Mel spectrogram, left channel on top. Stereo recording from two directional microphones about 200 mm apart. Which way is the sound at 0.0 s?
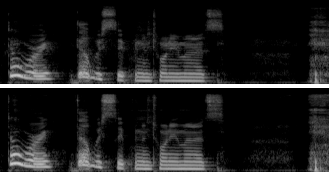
20° right (ahead or behind).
